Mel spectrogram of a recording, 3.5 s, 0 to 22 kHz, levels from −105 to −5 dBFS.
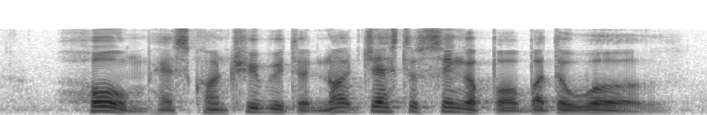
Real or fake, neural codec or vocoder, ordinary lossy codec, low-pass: real; none; none; none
